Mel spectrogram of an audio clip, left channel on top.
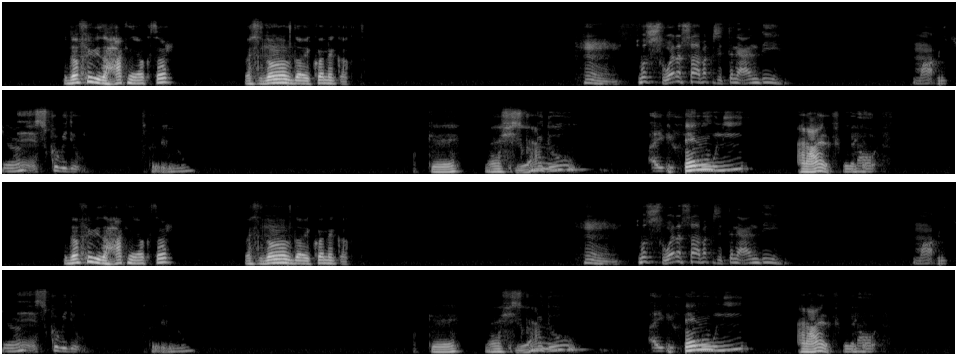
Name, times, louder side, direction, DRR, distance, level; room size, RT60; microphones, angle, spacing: voice 1, 0.6-1.7 2.4-3.5 9.5-9.8 11.0-11.5 13.8-14.1 14.4-15.2 16.4-16.7 17.5-18.1, left 2 dB, 80° left, 2.4 m, -23 dB
voice 2, 2.6-2.9 5.7-7.8 9.1-9.4 9.7-10.4 14.6-15.3 16.0-17.0 18.0-18.4, left 1 dB, 35° left, 4.5 m, -34 dB
head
